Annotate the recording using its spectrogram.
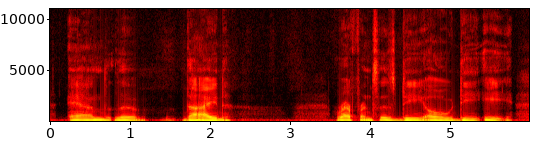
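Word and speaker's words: døde: The Norwegian pronunciation of died is dud, and the Danish version is dod.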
